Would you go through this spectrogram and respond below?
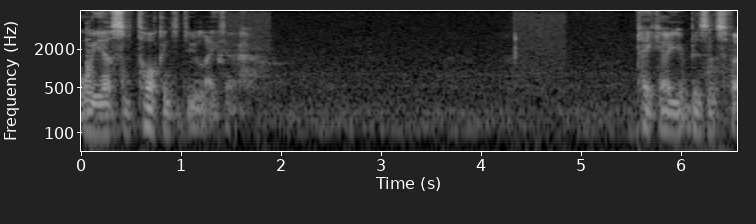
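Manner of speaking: hushed, very quiet whisper, close to the ear. A character leans close to a player's character as he leaves, whispering. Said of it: "he will whisper in your ear".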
